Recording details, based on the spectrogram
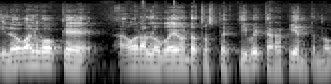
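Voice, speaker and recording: A man with a slight Mexican accent, dark, mellow in tone, at a fairly quick pace with fairly even intonation, over a quiet background. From northern Mexico (Torreón). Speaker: hotel company executive. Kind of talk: interview. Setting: in-person at a hotel.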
